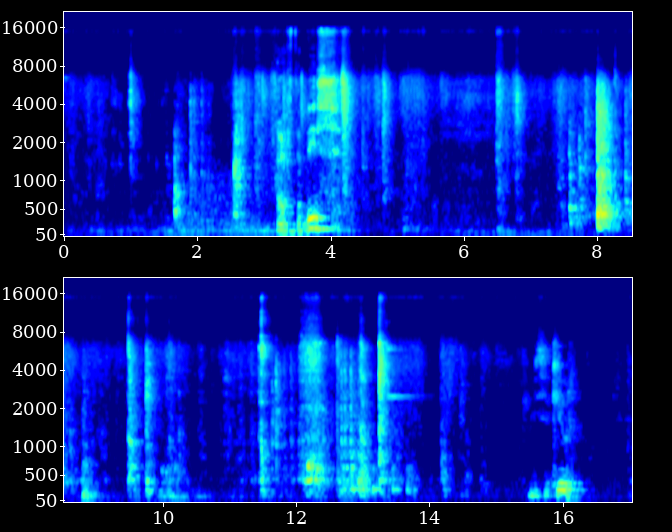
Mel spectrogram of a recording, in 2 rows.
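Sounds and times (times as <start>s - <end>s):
tools and parts clattering: 11.1s - 13.9s.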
